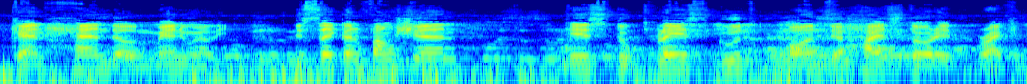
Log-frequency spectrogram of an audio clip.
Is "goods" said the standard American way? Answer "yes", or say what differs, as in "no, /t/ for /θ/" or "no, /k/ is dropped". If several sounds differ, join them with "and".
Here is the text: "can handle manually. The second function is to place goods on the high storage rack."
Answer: no, /z/ is dropped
